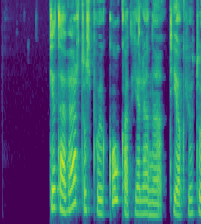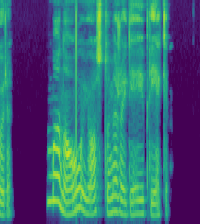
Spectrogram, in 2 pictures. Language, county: Lithuanian, Klaipėda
